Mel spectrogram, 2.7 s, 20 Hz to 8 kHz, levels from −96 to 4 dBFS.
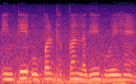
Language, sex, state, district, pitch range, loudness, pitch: Hindi, male, Punjab, Fazilka, 145-190 Hz, -13 LUFS, 175 Hz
